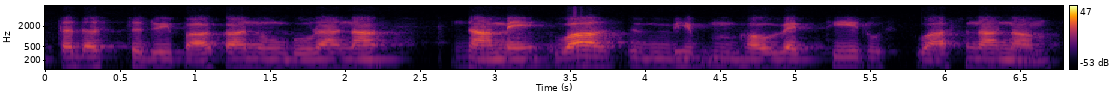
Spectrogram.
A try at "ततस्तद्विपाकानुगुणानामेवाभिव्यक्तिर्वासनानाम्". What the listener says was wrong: ततः अस्त मत बोलिए, इसको बोलिए ततस। ततस बोलो, ततस। तद्विपाका नुगुणानाम एव नुगुणानामेव नुगुणानामेव मेव एवा नहीं बोलना, मैं गुणानामेव मेवा बोलना फिर आपने। हाँ भिव्यक्तिर वासना नाम। अब इसको पूरा बोलिए, ततस तद्विपाकानुगुणानामेव भिव्यक्तिर वासना नाम।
